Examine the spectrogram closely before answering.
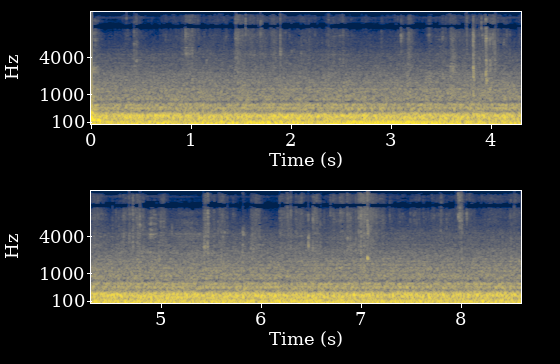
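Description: Steady low rumble of a car heard from inside its cabin, with faint chewing and small clicks of food being handled.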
